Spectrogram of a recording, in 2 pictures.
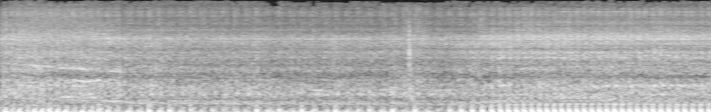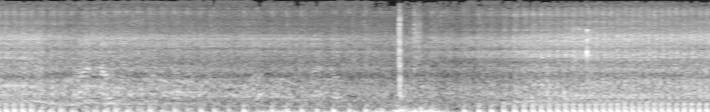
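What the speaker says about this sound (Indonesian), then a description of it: "Beriringan banyak motor dari bawah." Many motorcycles ride up a mountain road on Mount Telomoyo in Indonesia, with a close, continuous, pulsing engine rumble that swells and fades slightly as the bikes pass.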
